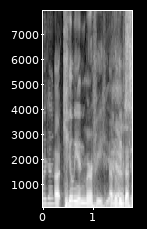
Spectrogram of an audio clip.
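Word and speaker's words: Cillian: a bigger star because what's his name again killian murphy i believe that's how you pronounce this yeah yeah but you know he's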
